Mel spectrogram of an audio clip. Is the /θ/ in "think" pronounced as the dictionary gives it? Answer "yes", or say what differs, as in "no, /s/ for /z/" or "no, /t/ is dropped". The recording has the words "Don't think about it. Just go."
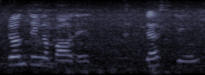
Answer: no, /t/ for /θ/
